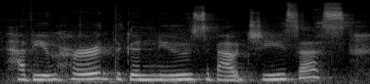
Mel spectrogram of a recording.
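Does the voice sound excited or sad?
sad. The voice sounds sad and subdued. The news brings sorrow. "in a sad voice"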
